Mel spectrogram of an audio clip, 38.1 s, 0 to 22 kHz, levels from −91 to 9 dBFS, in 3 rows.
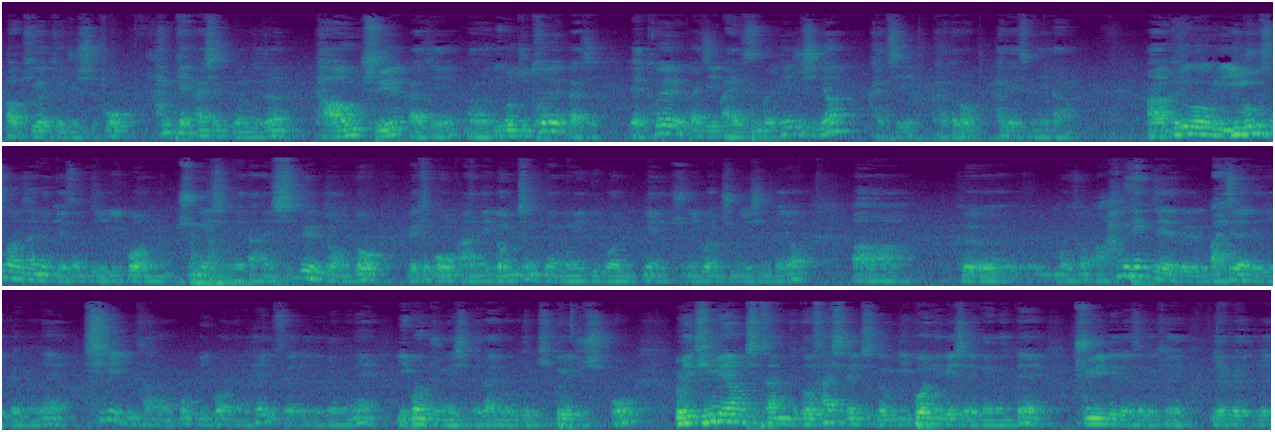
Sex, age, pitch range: male, 40-59, 100-125 Hz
